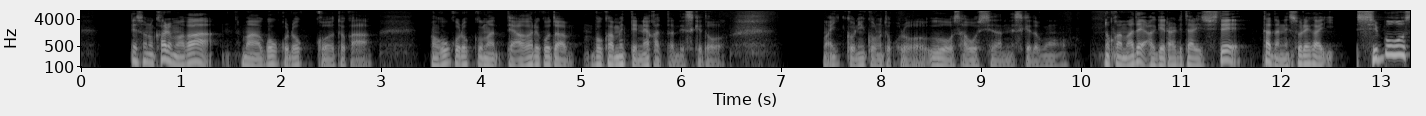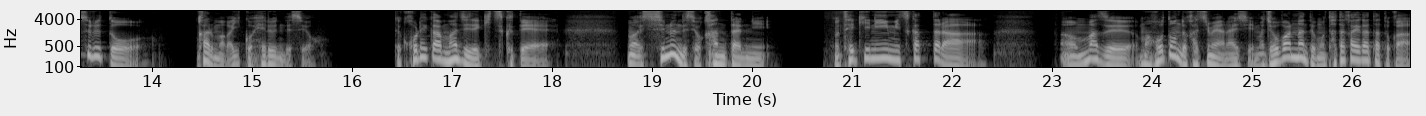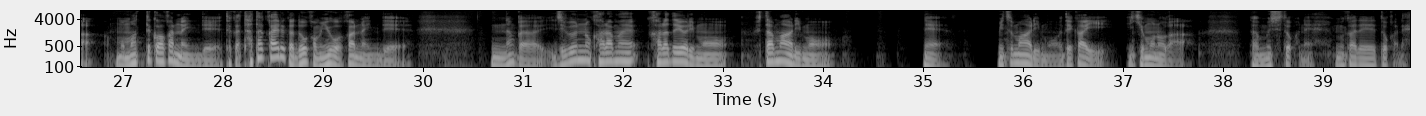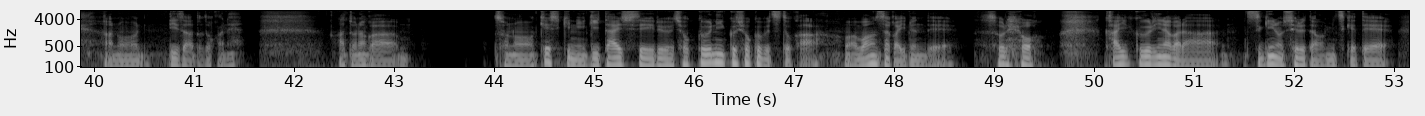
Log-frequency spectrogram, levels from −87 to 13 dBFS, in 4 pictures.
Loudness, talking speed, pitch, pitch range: -30 LUFS, 320 characters per minute, 100 Hz, 90-120 Hz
